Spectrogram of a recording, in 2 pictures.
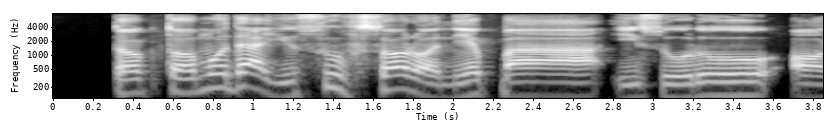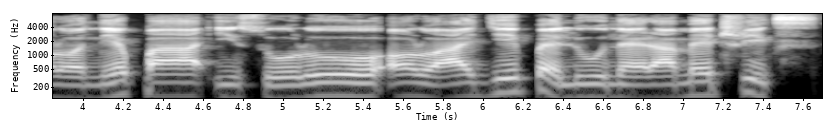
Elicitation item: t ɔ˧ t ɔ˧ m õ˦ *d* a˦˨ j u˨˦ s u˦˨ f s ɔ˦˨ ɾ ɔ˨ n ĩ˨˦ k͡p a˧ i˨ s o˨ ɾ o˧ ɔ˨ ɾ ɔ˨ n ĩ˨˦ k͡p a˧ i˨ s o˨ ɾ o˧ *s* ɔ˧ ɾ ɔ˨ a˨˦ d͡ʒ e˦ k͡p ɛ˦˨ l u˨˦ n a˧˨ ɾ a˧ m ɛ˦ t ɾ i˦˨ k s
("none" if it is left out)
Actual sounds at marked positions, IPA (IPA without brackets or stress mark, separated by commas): d, none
